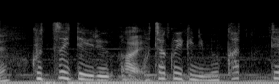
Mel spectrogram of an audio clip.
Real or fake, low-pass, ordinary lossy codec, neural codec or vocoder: real; 7.2 kHz; none; none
